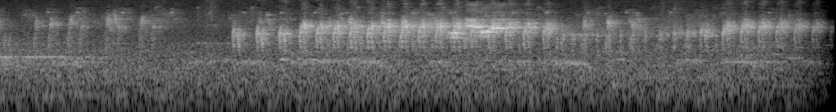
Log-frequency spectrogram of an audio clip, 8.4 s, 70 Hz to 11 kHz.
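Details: Black-collared starling recorded in Ubon Ratchathani, Thailand, on 12 July 2020, giving a long, rapid run of scratchy, chattering and squeaky notes that swells in the middle, about three notes a second, over quiet background hiss.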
